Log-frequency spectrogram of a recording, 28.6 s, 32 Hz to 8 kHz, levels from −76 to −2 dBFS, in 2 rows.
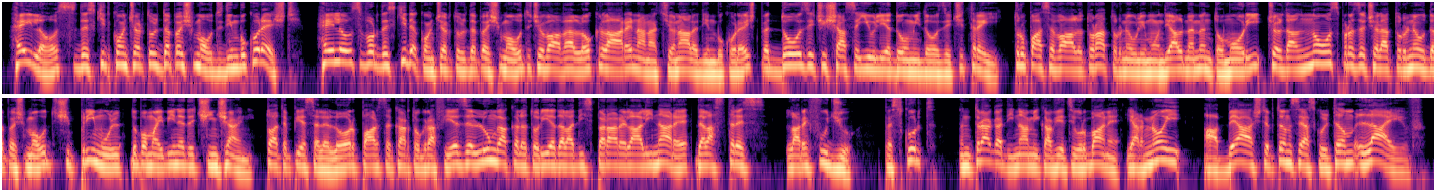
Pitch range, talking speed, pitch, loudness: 130-160 Hz, 170 wpm, 145 Hz, -13 LUFS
